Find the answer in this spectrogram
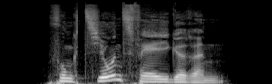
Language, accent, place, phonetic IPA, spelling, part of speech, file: German, Germany, Berlin, [fʊŋkˈt͡si̯oːnsˌfɛːɪɡəʁən], funktionsfähigeren, adjective, De-funktionsfähigeren.ogg
- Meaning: inflection of funktionsfähig: 1. strong genitive masculine/neuter singular comparative degree 2. weak/mixed genitive/dative all-gender singular comparative degree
